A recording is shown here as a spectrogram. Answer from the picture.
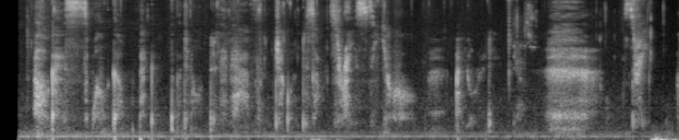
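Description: Whispered speech close to the microphone, starting after a brief silence, over a steady low hum.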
